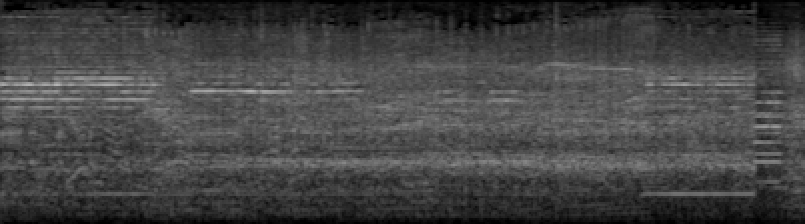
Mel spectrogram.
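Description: Vehicle horns honking several times at different pitches, including a longer low honk near the end, over the loud babble of a large crowd and street traffic.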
